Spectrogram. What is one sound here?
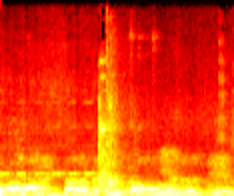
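Sliding train doors thud shut.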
